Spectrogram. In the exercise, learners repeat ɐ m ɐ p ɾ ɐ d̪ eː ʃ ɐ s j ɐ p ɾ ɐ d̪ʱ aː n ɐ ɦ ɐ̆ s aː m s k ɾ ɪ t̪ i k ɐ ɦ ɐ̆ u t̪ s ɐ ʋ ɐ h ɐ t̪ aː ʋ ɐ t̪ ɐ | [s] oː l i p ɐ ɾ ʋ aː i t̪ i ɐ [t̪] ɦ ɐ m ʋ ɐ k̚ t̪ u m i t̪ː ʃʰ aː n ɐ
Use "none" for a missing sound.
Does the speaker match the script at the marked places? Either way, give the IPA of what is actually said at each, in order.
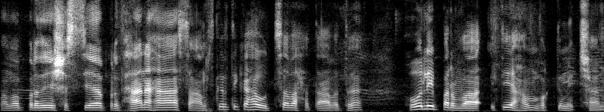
h, none

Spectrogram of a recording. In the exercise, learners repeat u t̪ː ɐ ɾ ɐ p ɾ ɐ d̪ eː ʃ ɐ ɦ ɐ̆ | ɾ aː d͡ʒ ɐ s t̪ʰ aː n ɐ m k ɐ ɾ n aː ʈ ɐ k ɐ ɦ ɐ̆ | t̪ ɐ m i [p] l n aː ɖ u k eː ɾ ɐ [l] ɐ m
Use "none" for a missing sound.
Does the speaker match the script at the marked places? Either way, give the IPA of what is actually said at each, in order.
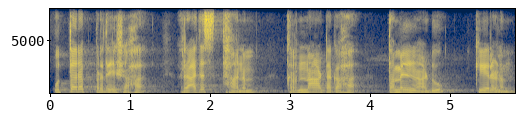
none, ɭ

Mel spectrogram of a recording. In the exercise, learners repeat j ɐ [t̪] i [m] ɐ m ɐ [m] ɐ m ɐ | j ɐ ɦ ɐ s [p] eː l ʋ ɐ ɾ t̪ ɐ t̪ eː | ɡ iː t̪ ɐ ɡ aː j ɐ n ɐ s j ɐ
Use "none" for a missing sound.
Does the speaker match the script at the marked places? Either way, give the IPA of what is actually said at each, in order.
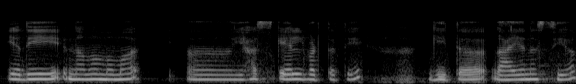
d̪, n, m, k

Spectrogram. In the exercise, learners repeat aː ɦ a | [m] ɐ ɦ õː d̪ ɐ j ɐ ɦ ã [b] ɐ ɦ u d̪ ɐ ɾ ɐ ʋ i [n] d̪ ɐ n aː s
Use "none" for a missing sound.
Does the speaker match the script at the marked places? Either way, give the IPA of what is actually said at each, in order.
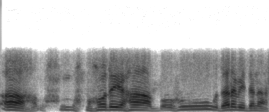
m, b, none

